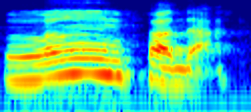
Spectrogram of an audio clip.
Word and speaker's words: lâmpada: delas é a palavra lâmpada porque as outras não são mas vamos lá a lâmpada porque a sua sílaba tônica é Lan que é a antepenúltima E aí acertou essa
